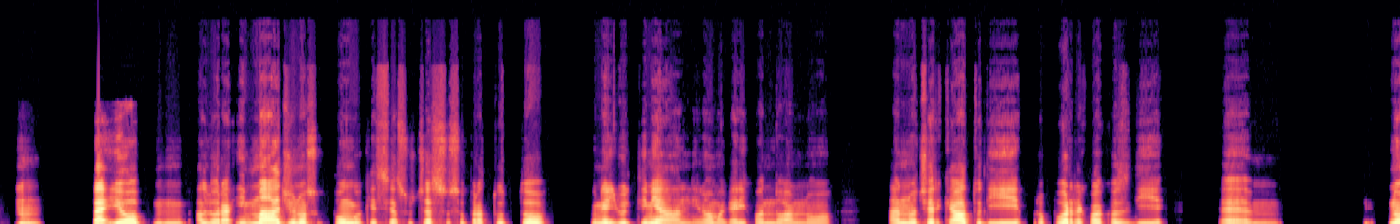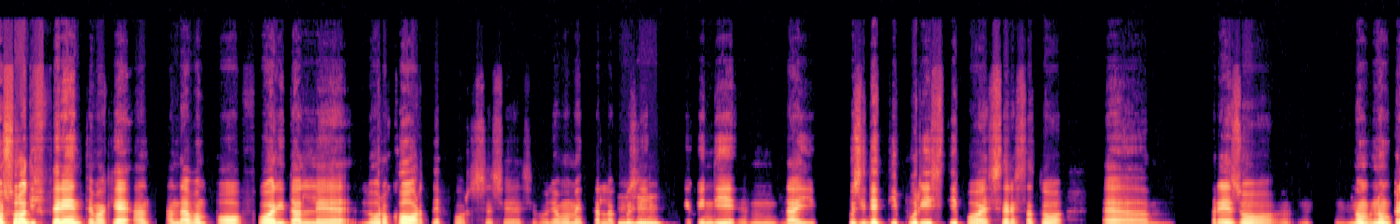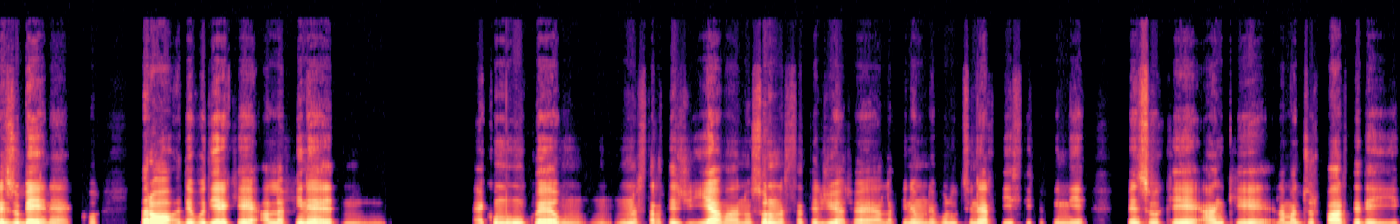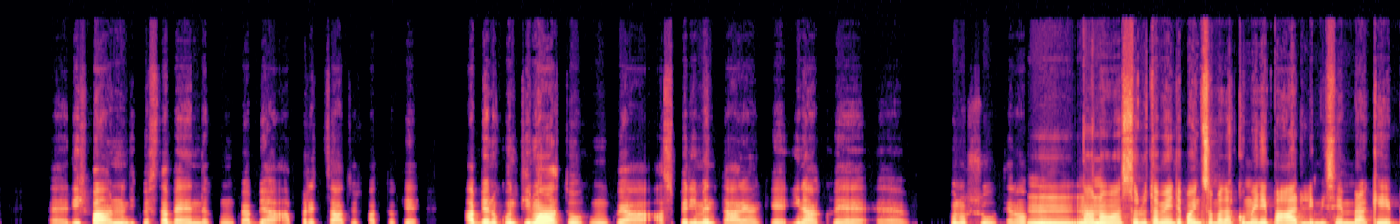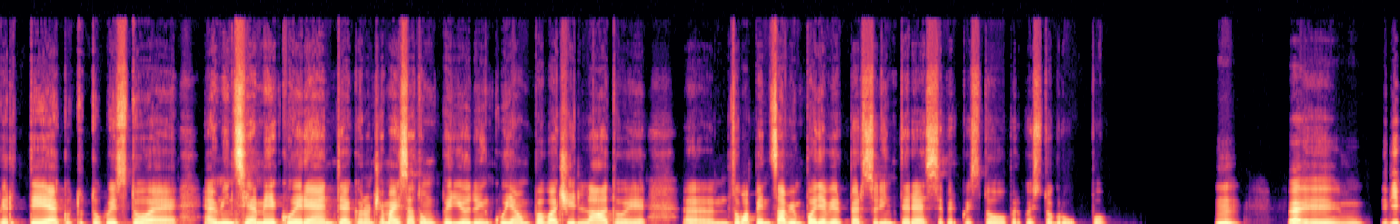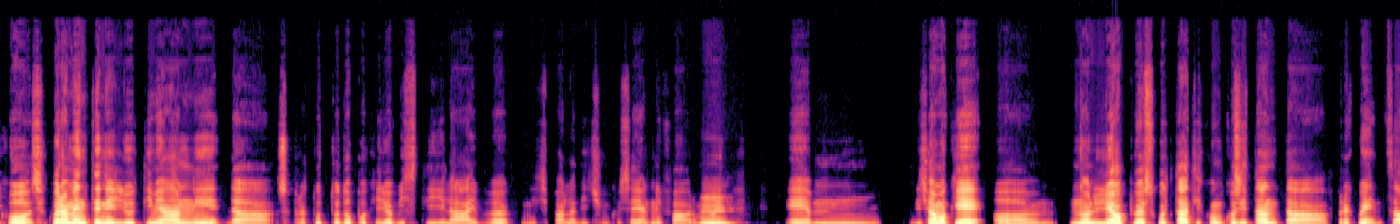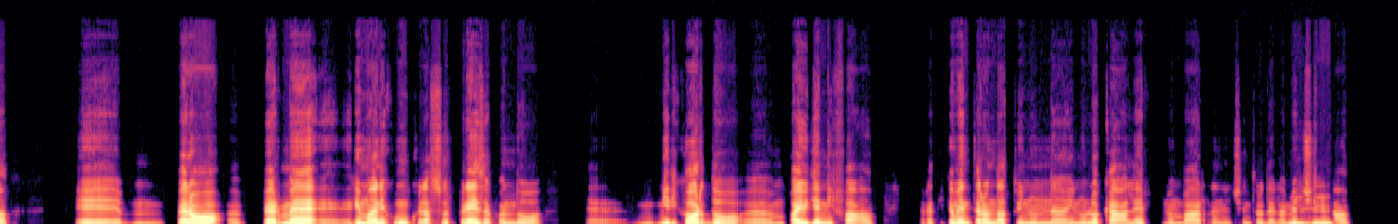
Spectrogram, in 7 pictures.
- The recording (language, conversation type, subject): Italian, podcast, Ci parli di un artista che unisce culture diverse nella sua musica?
- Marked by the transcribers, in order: "cioè" said as "ceh"; "stato" said as "sato"; "insomma" said as "nsomma"; in English: "live"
